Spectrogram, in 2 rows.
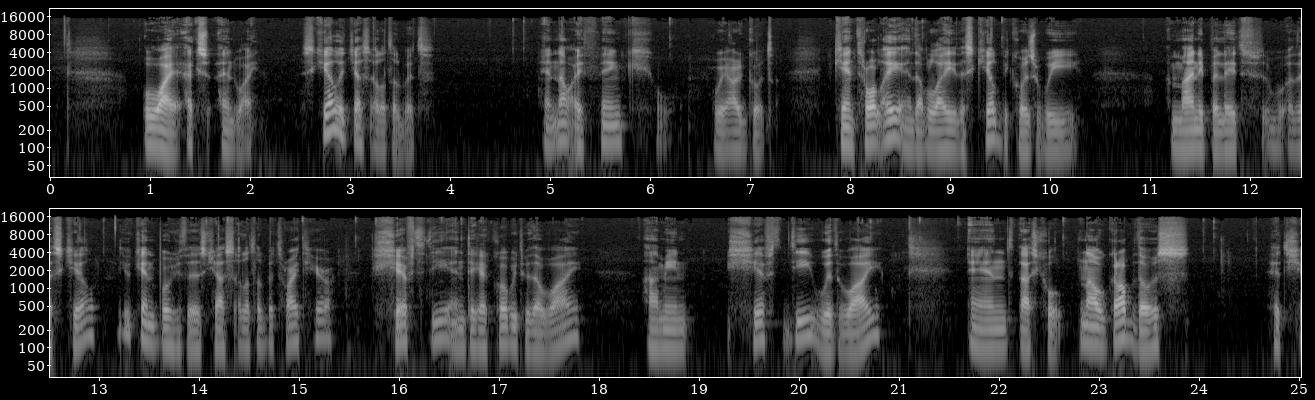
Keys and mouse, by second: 4.9-6.1 middle drag, 7.8 ctrl+a, 9.4-11.9 middle drag, 13.0-14.0 drag, 14.2 middle click, 15.5 shift+middle click, 16.1 shift+d, 21.2-22.5 middle drag, 24.0 shift+click.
